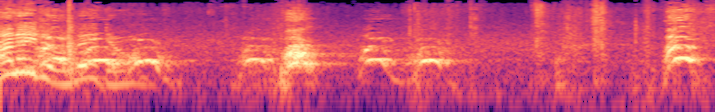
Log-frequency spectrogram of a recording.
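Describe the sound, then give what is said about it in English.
A dog gives a few short yips and barks mixed with whiny whimpers, in bursts across a few seconds, with people talking around it. “Yes, hello, dog.”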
